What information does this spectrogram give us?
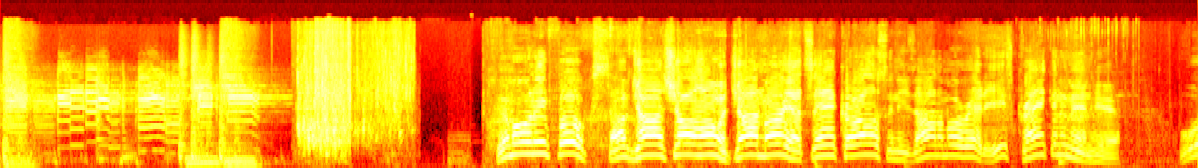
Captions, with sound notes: [music stinger] [splash] good morning folks! I am John Shaw with John Murray at San Carlos and he's on them already he's cranking them in here.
